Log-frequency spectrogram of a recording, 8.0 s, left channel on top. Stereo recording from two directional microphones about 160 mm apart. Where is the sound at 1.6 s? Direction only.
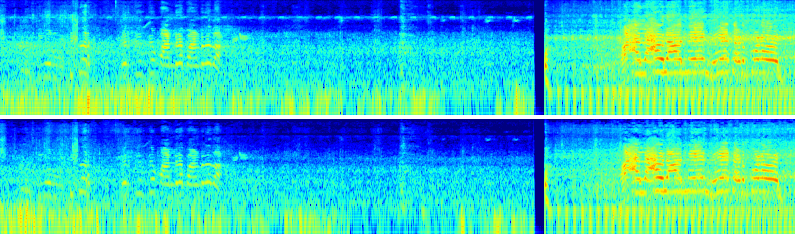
25° left (ahead or behind).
